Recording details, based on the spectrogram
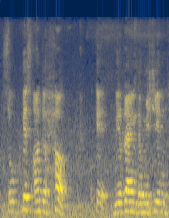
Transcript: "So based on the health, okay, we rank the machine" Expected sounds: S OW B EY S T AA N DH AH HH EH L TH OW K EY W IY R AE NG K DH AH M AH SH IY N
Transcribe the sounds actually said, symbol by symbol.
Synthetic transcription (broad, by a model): S OW B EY S AA N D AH HH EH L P OW K EY W IY R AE NG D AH M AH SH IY N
